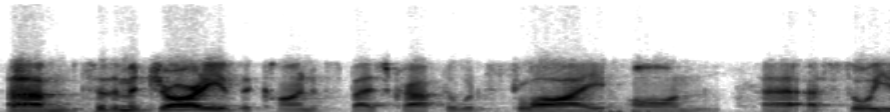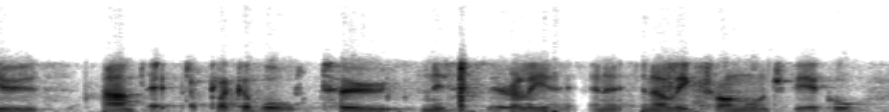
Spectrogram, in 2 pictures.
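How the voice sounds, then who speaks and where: Flat-pitched halting man on a noisy line. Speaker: company executive answering analysts. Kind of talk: unscripted technical answer on a conference call. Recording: muffled phone-like line with faint noise.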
